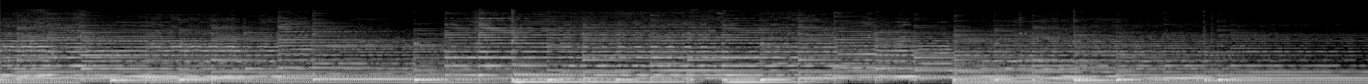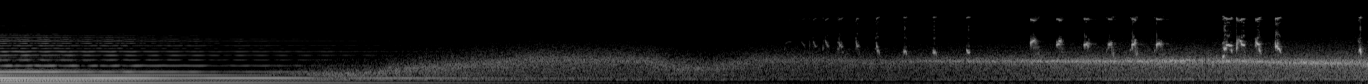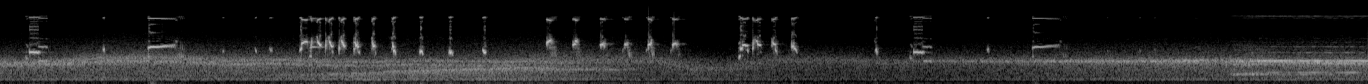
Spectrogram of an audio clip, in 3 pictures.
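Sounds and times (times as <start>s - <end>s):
faint steady tone: 0.0s - 41.0s
birds chirping: 21.4s - 41.0s.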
